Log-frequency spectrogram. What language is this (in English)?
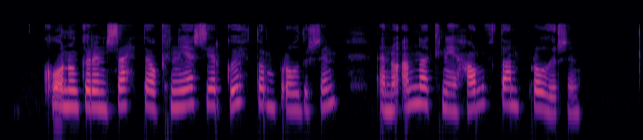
Icelandic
